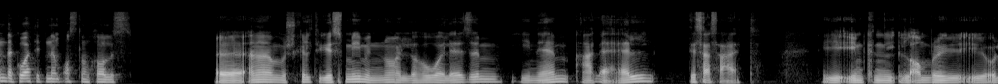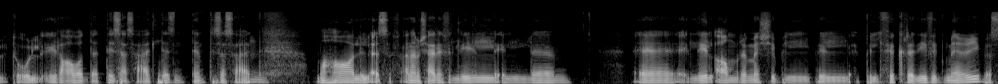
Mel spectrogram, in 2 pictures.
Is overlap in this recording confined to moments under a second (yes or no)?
yes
